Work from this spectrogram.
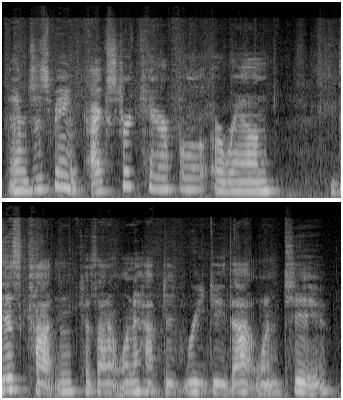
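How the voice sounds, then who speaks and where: Bright-voiced Southern woman demonstrating crafts. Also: medium pitch, steady tone, normal speed, slight background noise, low-quality recording. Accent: Southern American. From southern United States. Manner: chatty, talks to viewers and answers their comments. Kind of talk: casual live craft tutorial.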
